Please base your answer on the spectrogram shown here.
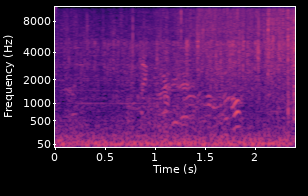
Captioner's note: nervous chatter; rumbling continues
